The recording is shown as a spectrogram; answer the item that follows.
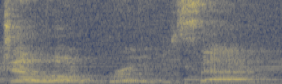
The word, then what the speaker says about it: De La Rosa: I like how you say it, say because most people are like De La Rosa. It's like, Rosa. no, it's De La Rosa. De La Rosa. You gotta roll the R, okay?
